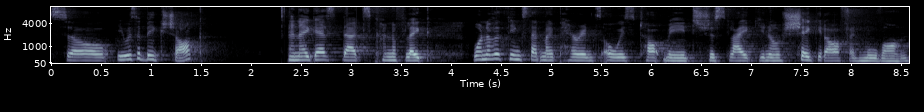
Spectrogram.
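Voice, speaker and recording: A woman with a Spanish accent at medium pitch and moderate pace, ordinary pitch variation and very even loudness, on a very clean recording with a silent background. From Uruguay, then Barcelona from age 14. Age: 30s. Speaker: tech startup co-founder. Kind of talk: podcast interview. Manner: hesitant repetitions.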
